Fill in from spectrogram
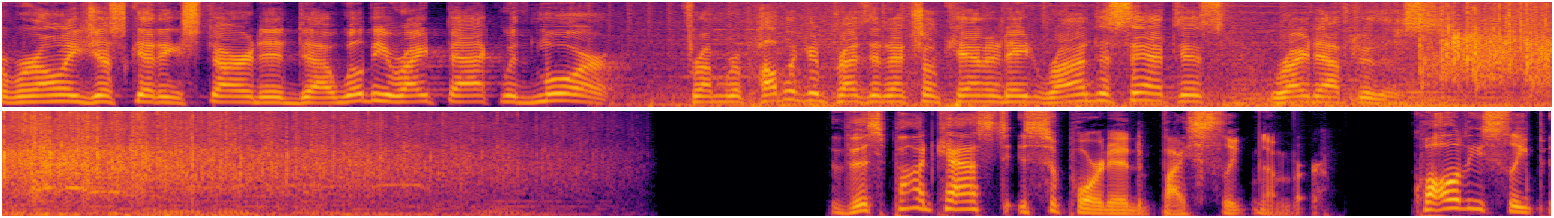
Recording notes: takes questions from audience members at a CNN town hall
